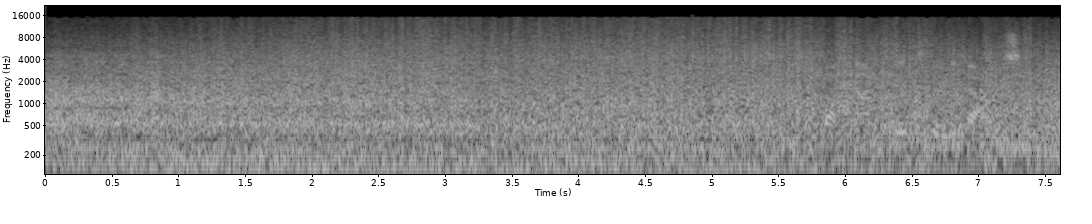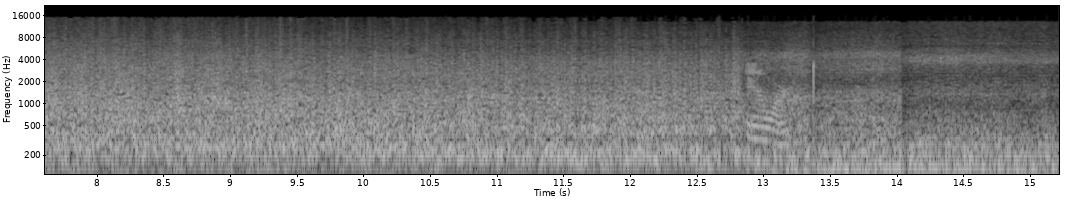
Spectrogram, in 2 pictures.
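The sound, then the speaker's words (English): The roar of a white, 70-meter-tall Falcon 9 rocket lifting off at night under partly cloudy skies from Space Launch Complex 40 at an Air Force Base in Florida: a loud, unbroken wall of rumbling, crackling noise that holds steady for about fifteen seconds, with harsh popping bursts riding on top of the deep thunder. “Lift off of the Falcon 9.”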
